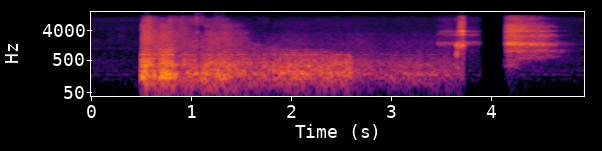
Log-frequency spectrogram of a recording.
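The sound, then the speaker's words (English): A sudden burst of thunder outside breaks out and rolls on as a low, loud rumble for about three seconds, shaking the room, then fades; a brief breathy gasp follows near the end. “Wait, was that lightning”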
